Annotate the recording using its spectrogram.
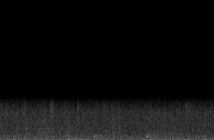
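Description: Morgan horse trotting, its hoofbeats falling as faint dull thuds on the arena's dirt footing against a steady hiss.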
